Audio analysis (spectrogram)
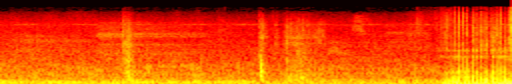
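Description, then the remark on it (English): A car rumbles past, its low engine and road noise swelling louder toward the end, with a few faint clicks and muffled voices in the background. “Watch out. There's We've got a car. Hold tight.”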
